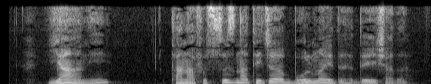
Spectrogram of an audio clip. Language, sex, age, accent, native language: Uzbek, male, 19-29, Jizzax, Uzbek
